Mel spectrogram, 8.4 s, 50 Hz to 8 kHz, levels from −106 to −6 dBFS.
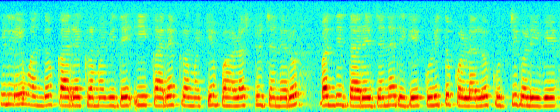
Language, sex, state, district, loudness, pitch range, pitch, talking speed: Kannada, female, Karnataka, Bidar, -19 LUFS, 220-240 Hz, 225 Hz, 80 wpm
